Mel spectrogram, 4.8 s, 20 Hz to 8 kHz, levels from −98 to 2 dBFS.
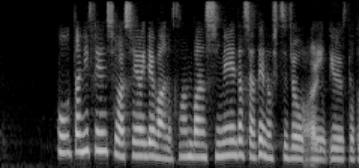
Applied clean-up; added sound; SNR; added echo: neural mask model DeepFilterNet 3.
